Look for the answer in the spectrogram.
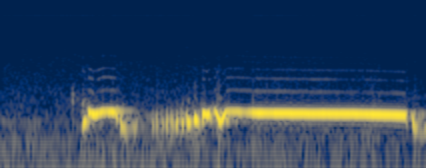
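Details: Puter pelung dove singing at dusk in the crying style used as a model for learning birds: a short coo, a quick pulsing trill, then a very long, even, sustained note ending in a brief falling tail.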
